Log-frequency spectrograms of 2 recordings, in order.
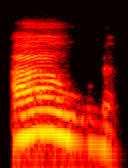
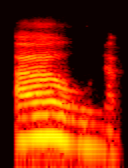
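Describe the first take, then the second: First: The second hamza is softened between hamza and w. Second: The second hamza is softened between hamza and w.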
